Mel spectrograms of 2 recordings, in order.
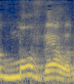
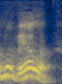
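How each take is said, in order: First: "novela" said with M first, as "movela"; childish mispronunciation. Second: Said in the usual way. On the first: Retold or imitated. Imitating a little sister's slip, "novela" as "movela". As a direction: swap the N of "novela" for an M. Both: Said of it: "Não tinha quem fizesse ela falar novela".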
